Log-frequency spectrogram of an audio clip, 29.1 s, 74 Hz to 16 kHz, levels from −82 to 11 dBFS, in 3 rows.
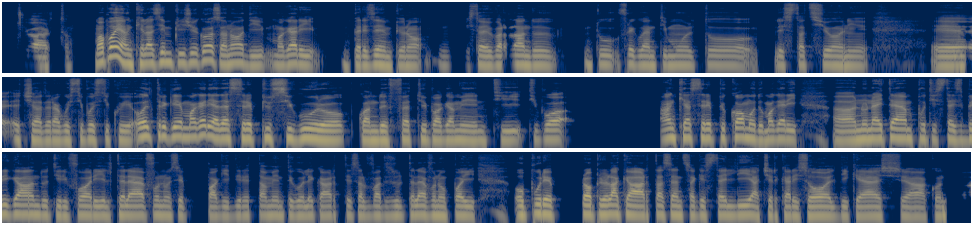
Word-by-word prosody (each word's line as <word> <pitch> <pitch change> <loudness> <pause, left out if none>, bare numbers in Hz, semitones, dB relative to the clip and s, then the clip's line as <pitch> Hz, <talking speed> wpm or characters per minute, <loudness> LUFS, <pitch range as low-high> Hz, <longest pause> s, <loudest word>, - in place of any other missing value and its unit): Certo. 125 0 -5 0.2
Ma 165 - +5
poi 270 +7 +9
anche 155 +1 +3
la 155 - +4
semplice 165 0 -1
cosa, 190 -6 +1
no, 160 +2 +1
di 135 -1 -4
magari 140 -1 0 0.3
per 130 +2 -2
esempio, 135 -1 -1
no, 130 -1 -2 0.2
mi 130 -2 -15
stavi 130 +2 -2
parlando, 135 -1 -1 0.4
tu 140 -1 -6
frequenti 135 -1 -4
molto 135 -1 -5 0.2
le 135 - -6
stazioni 130 -1 -4 0.6
e 130 0 +1 0.2
eccetera, 135 -2 -1
questi 135 +1 -3
posti 140 -1 -3
qui. 135 0 -2
Oltre 180 +4 +3
che 180 +1 +3
magari 175 +3 +4
ad 155 - +5
essere 155 0 +3
più 160 +3 -2
sicuro, 145 -3 +3
quando 135 0 +2
effettui 140 +2 -1
i - - -5
pagamenti, 135 0 -1
ti 140 - -11
può 145 +1 +2 1.0
anche 160 +1 +2
essere 155 0 +1
più 155 +1 -5
comodo, 160 -5 +3
magari, 145 +1 +1 0.4
ehm, 135 0 +2
non 150 +1 +3
hai 150 -1 +5
tempo, 155 -1 +3
ti 145 - -8
stai 140 +1 -2
sbrigando, 145 0 +1
tiri 130 -1 -4
fuori 135 +1 0
il 130 -1 -3
telefono, 135 0 +1
se 130 0 -7
paghi 125 -1 -2
direttamente 135 0 -4
con 130 0 -2
le 130 - -2
carte 130 +1 -4
salvate 130 0 -4
sul 130 0 -5
telefono, 135 -1 0
poi 130 -1 0 0.4
oppure 145 +2 +2
proprio 145 0 +4
la 145 0 +6
carta, 135 0 +5
senza 135 0 -1
che 135 0 -3
stai 135 +1 -2
lì 140 +1 +1
a 135 - +1
cercare 130 0 -3
i - - -3
soldi 130 0 +1
cash, 130 0 -2
a 125 -2 -1
contare. 125 0 -7
135 Hz, 165 wpm, -24 LUFS, 130-145 Hz, 1.0 s, poi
